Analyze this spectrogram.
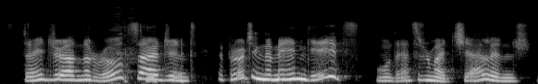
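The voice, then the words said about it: Comic German accent, Colonel Klink. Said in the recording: “That's how they're all going to talk from now on, like Colonel Klink ... the sound effects are in a German accent as well”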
